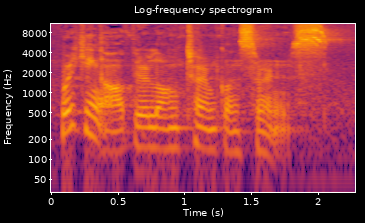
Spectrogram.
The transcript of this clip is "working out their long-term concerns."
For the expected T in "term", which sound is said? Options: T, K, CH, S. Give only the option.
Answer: T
